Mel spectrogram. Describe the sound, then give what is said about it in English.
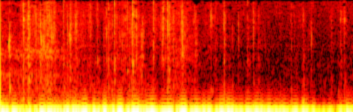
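Rapid, irregular clicking of keys on a computer keyboard, continuing steadily over a low background hum with no voices. “This is a keyboard you use, and you can play some.”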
